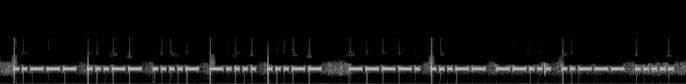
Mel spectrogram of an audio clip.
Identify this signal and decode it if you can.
Morse code, heard as a keyed tone, about 29 wpm, 730 Hz. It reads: 23463 93725
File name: M12-Morse-Numbers-Station-8116-kHz-CW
